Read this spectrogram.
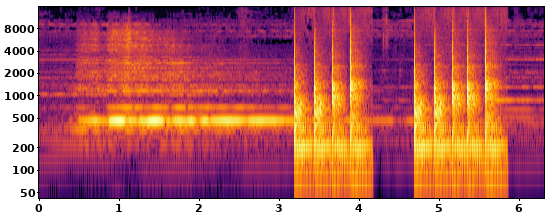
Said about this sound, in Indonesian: Pintu itu seperti gedor dengan keras, secara terus-menerus hingga terlihat bergetar.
